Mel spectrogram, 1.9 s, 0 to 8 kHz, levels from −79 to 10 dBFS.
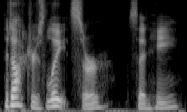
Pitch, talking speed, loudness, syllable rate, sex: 145 Hz, 190 wpm, -22 LUFS, 4.4 syllables/s, male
